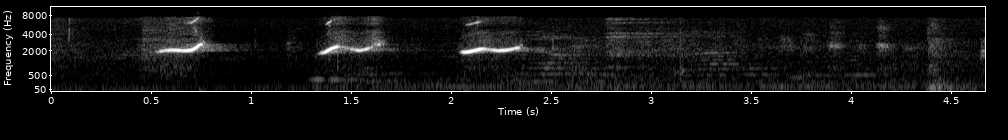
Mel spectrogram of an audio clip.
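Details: Herbert, a pet Shih Tzu, gives three high, whistled whimpers that slide up and then down, spaced under a second apart, before a quieter stretch with low background hum.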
